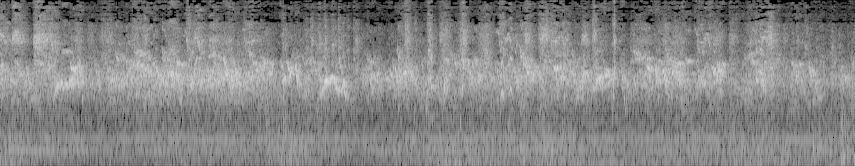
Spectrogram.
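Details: Budgerigars giving continuous twittering and squawking in a thick, unbroken wash of high, scratchy flock chatter.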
